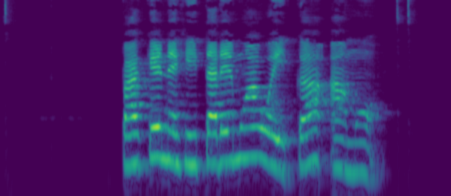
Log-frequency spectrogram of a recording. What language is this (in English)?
Huarijio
